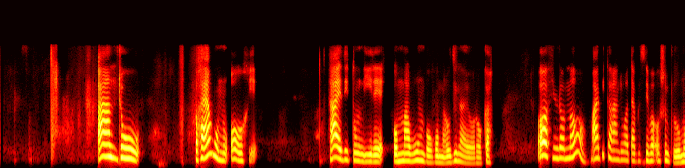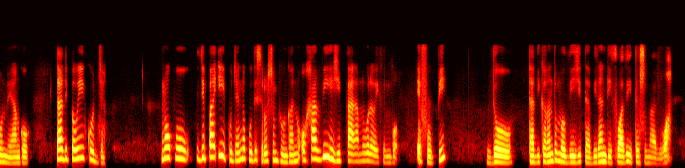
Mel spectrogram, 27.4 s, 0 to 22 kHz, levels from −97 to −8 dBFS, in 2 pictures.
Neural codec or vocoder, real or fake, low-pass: codec, 24 kHz, 0.9 kbps, WavTokenizer, large speech release; fake; 7.2 kHz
